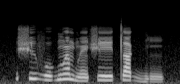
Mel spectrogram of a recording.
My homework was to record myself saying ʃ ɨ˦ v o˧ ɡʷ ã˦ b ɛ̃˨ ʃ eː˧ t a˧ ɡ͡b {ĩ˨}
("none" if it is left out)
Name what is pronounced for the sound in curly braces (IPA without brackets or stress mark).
ĩ˨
